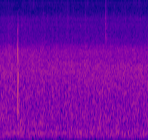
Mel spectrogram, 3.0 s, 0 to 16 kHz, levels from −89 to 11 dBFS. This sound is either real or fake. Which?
real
